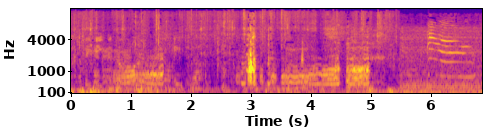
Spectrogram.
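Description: Backyard chickens cluck and murmur at dusk as they settle before roosting, with steady soft calls, one sharper squawk midway, and someone talking nearby.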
